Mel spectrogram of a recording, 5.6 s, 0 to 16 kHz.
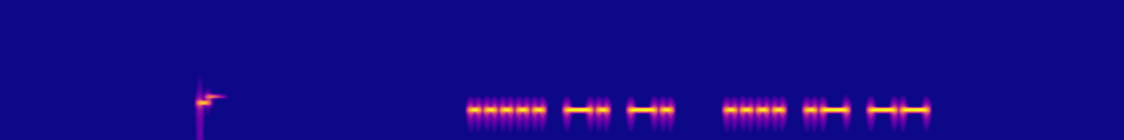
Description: Morse code, heard as a keyed tone, about 30 wpm, 700 Hz. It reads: 5NN HAM
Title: Ontario QSO Party Exchange 30wpm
